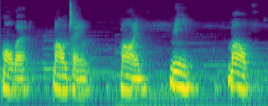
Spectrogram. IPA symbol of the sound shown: m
